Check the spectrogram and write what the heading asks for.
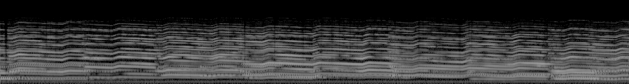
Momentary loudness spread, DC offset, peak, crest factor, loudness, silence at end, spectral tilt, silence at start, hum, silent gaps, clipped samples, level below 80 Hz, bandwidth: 3 LU; under 0.1%; -14 dBFS; 12 dB; -27 LUFS; 0 s; -2 dB/octave; 0 s; none; none; under 0.1%; -64 dBFS; 12 kHz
